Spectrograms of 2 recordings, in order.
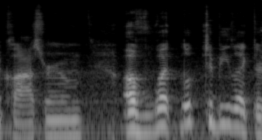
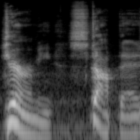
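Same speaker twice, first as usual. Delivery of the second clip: louder mock scold of a pupil; teacher scolding; 2 semitones higher, 10 dB louder than usual. Teacher scolding Jeremy in class, louder mock rebuke. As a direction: snap at the kid like a teacher. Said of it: "you just hear the teacher like".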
